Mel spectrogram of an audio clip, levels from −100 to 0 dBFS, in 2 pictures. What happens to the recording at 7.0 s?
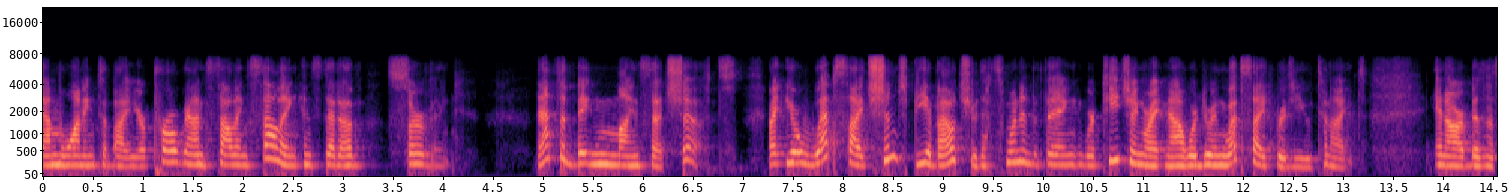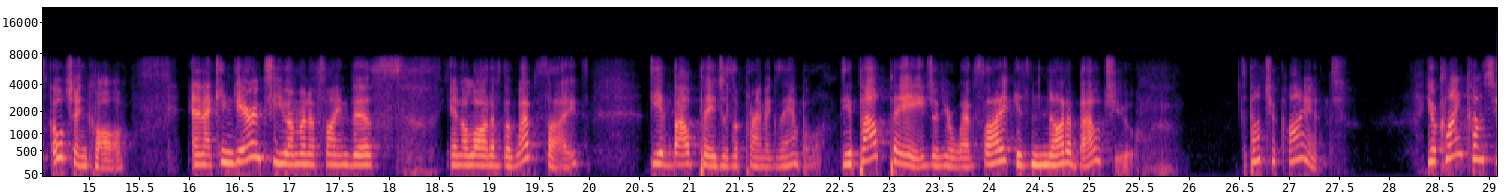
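AMR wideband (HD Voice) codec damage runs through 7.0 s and the whole clip. The low-rate pulse model leaves the speech rough and raspy, with nothing above 7.1 kHz, which fits the 6.6 kbit/s mode.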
